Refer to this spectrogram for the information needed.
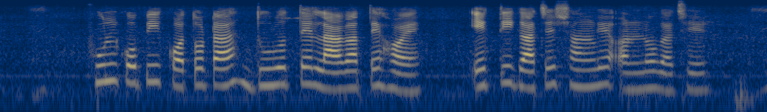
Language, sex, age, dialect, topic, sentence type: Bengali, female, 18-24, Rajbangshi, agriculture, question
